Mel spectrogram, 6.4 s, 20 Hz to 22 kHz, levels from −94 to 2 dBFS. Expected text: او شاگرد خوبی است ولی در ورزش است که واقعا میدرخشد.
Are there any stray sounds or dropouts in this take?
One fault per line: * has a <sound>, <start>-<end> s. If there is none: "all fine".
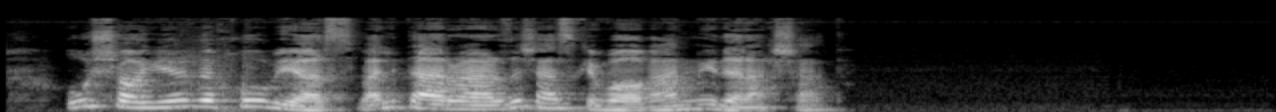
all fine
